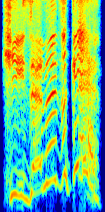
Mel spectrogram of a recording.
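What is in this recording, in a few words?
Vox Skill Japanese; Nicky; kingsraid; jp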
